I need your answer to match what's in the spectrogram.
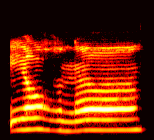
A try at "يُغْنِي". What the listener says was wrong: No, noon has a kasra.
